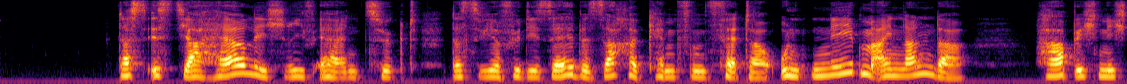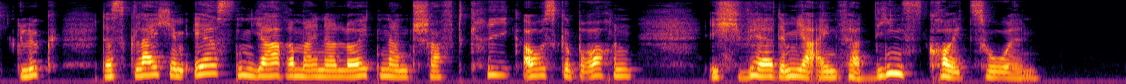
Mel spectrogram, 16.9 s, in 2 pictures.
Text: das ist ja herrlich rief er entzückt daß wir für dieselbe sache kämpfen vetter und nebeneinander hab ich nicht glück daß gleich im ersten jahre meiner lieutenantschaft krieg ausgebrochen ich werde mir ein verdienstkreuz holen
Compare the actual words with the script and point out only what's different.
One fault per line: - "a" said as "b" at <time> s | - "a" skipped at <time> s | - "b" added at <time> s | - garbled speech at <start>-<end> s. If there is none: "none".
none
